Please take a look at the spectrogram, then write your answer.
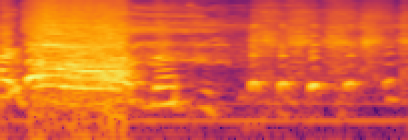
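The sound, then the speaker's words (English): A sudden, piercing human scream, as if at a T-Rex, blasts for about half a second, loud enough to distort and peak every microphone in the room, then gives way to soft, breathy chuckling. “That's you peaked every single mic in the room.”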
